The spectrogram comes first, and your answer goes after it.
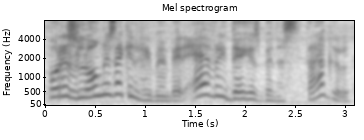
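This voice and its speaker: Passionate rebel leader, swooping pitch. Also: female voice, sing-song, fast talker, background noise. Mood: somber. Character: passionate young female rebel leader in ancient Greece. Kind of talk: video game cutscene acting.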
